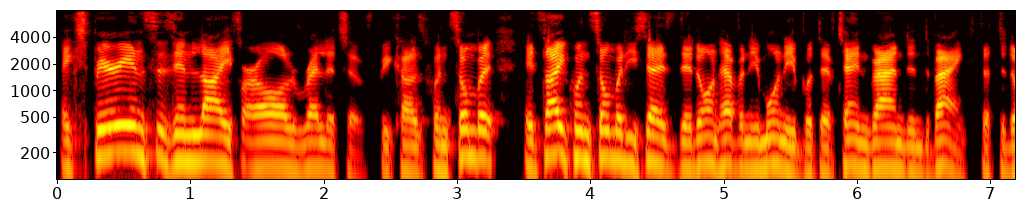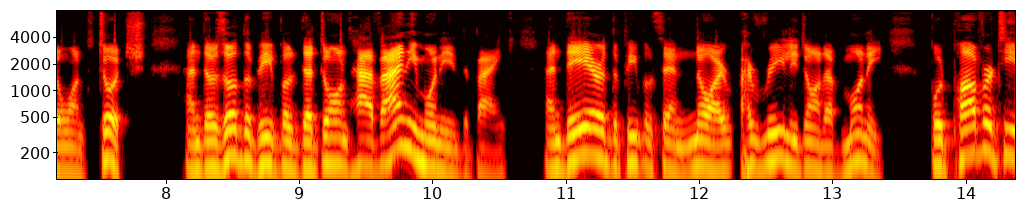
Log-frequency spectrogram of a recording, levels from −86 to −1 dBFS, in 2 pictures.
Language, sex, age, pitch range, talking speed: English, male, 30-49, 125-160 Hz, 250 wpm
